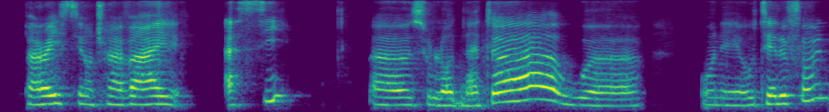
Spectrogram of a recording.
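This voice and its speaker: Speaking fairly slowly with a slight Australian accent, a woman uses a fairly high pitch and lively intonation. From Australia, Melbourne. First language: English (speaking French). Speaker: physiotherapist and researcher. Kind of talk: lecture presentation. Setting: video conference. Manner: halting, many fillers and restarts.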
